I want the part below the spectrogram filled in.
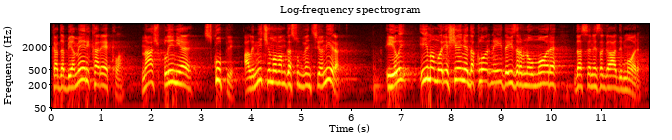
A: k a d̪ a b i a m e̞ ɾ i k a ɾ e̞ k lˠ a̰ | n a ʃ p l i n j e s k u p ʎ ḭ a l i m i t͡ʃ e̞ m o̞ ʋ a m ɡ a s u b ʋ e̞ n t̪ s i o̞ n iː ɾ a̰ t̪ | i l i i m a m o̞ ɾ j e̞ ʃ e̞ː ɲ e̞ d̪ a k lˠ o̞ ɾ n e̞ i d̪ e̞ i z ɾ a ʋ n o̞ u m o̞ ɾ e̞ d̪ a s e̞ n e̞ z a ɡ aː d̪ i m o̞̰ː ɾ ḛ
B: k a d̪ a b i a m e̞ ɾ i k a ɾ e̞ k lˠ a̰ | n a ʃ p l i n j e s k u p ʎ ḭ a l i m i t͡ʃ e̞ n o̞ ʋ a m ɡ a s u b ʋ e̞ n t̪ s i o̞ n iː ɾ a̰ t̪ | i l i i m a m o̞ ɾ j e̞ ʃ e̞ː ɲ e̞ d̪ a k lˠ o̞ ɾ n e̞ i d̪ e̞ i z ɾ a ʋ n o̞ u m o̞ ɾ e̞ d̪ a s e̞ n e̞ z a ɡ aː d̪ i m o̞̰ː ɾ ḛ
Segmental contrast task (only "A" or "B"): A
